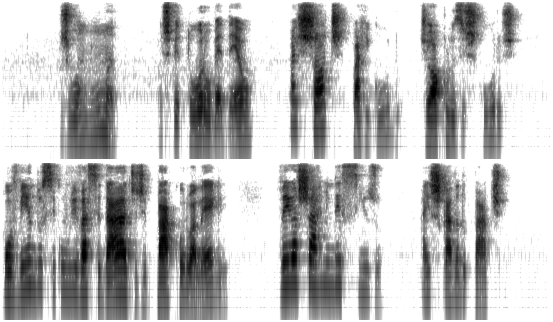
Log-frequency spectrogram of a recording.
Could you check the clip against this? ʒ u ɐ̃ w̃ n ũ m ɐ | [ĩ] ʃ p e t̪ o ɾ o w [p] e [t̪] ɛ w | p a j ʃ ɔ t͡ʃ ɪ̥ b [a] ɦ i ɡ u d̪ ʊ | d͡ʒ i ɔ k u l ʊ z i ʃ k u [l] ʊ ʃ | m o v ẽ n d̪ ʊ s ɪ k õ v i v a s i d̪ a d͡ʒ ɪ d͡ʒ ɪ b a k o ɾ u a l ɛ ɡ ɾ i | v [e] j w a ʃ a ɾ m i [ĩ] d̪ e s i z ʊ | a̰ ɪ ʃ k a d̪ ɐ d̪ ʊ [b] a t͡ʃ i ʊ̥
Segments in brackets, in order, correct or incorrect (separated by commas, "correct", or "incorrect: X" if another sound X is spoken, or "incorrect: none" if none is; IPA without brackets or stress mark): correct, incorrect: b, incorrect: d̪, correct, incorrect: ɾ, correct, correct, incorrect: p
